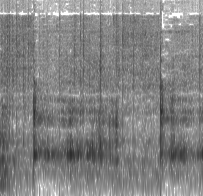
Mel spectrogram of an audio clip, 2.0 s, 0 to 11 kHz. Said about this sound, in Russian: Где-то 1 ложку масла растительного и немножко водички. Кладем вегетарианскую колбаску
